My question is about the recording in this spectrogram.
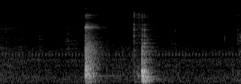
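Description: Two sharp knocks about half a second apart from a plastic tub of freshly poured, thick homemade soap being knocked against a wooden table, to settle it and drive out trapped air bubbles.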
